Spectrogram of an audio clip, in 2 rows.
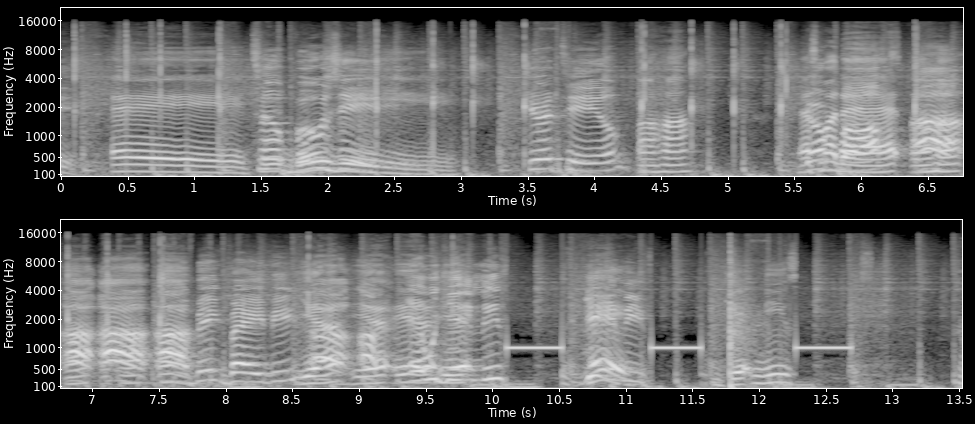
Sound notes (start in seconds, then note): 10.0 beep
